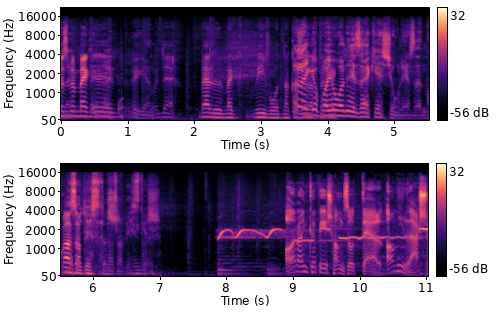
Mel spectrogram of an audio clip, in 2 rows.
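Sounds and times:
whistled melody: 7.8s - 11.0s.

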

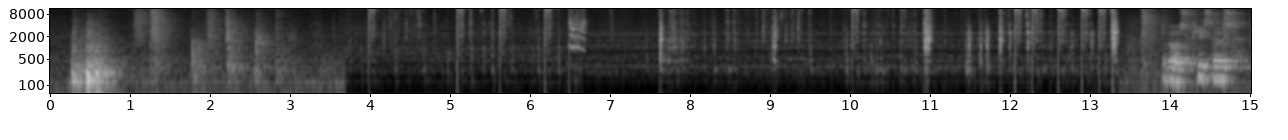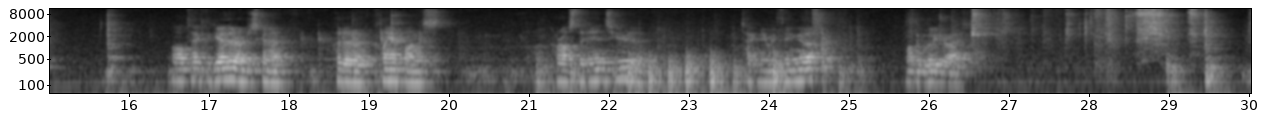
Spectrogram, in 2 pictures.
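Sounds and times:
falling squeak: 6.4s - 6.8s.

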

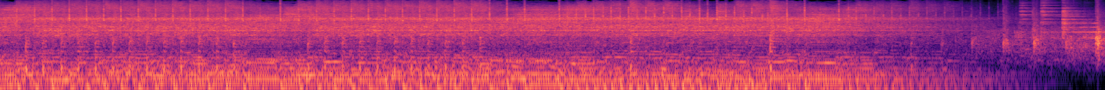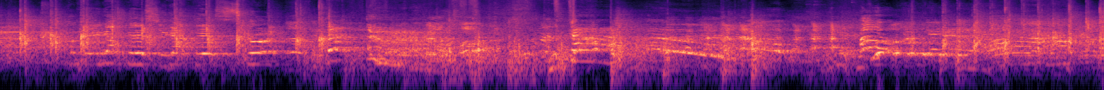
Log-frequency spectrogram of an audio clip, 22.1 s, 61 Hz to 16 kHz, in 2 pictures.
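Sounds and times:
heavy metal music: 0.0s - 10.4s
crowd voices: 9.8s - 22.0s.

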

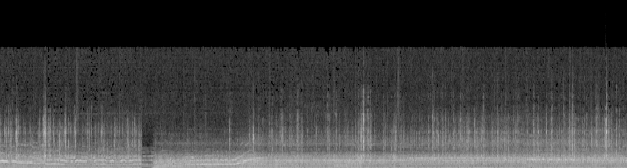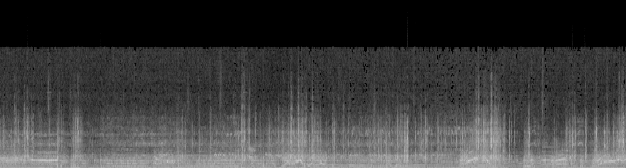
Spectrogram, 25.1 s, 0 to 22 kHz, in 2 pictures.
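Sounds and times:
tyres clicking on rocks: 0.0s - 2.9s, 4.2s - 25.0s
electric motor and gearbox whine: 0.0s - 25.0s.

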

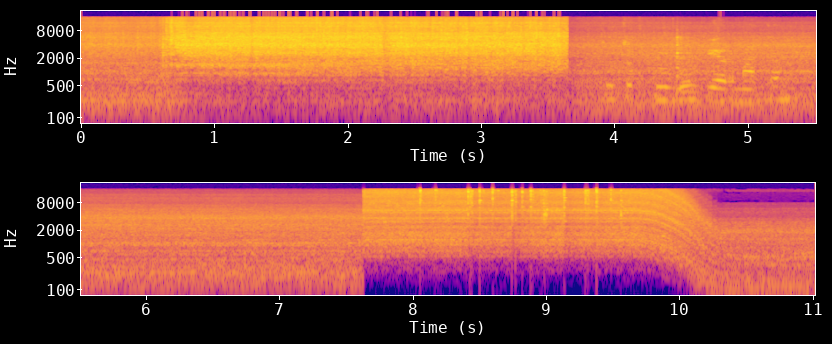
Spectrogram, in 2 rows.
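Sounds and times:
vegetables sizzling: 0.0s - 3.7s
water hissing in hot wok: 0.0s - 3.7s.

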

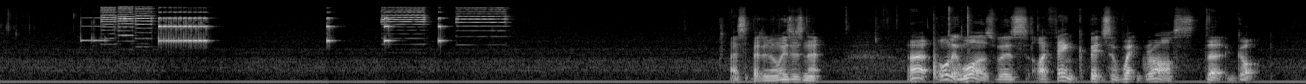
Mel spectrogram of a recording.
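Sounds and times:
drone beeping: 0.8s - 2.2s, 3.3s - 5.1s.

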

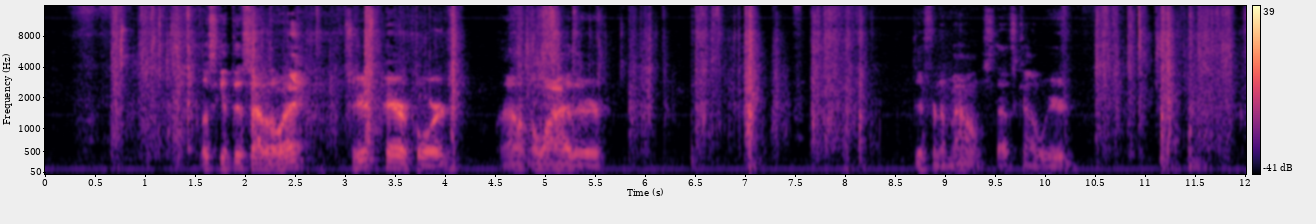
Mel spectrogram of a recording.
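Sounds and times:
plastic bags crinkling: 0.6s - 8.4s, 10.4s - 12.0s.

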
